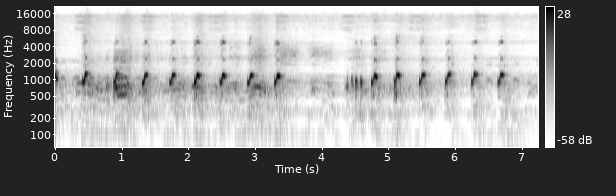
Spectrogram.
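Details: A male White-breasted Waterhen repeats sharp, upward-flicking notes at a quick, even pace. It pauses briefly midway, then resumes with a ragged cluster before settling back into the rhythm.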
